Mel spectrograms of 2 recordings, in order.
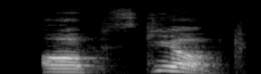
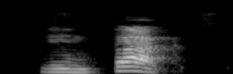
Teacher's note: For intact, obscure, and reform, the stressed part fall on the second syllable.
